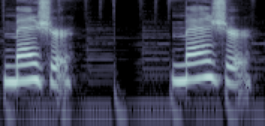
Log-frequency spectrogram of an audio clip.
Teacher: you see the S here, but it's not a sh sound, it's actually a z sound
